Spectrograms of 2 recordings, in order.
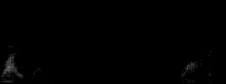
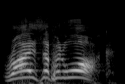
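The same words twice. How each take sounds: First: Hushed command. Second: Booming command. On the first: Preacher quoting Jesus to paralytic, slow soft whisper. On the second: Preacher repeating Jesus's command to congregation, slow loud proclamation. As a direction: Rise up and walk, slow and loud with walk falling. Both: Acted.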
